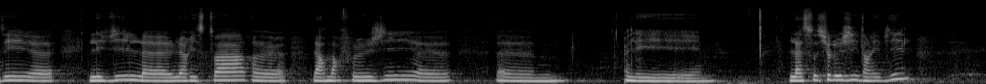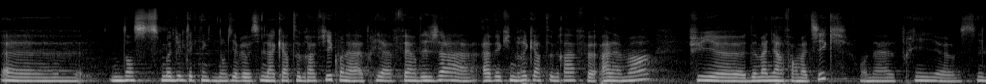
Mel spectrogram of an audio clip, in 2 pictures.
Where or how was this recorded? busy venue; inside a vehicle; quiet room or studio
busy venue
